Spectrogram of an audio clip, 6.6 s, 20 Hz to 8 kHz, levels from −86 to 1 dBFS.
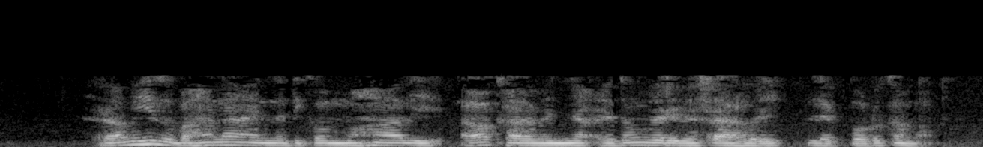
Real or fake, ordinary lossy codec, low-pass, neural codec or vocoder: real; AAC, 16 kbps; 7.2 kHz; none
